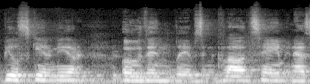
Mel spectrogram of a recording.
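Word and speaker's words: Óðinn: Uh so you may know him better as Odin, that uh D looking thing right there with a line through it is pronounced uh like a voiced th as in then.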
